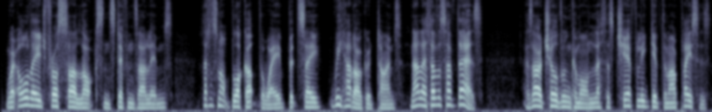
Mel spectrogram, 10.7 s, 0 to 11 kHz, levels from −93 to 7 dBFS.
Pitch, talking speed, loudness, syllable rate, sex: 155 Hz, 230 wpm, -19 LUFS, 5.3 syllables/s, male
